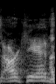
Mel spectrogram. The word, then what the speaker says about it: Arkansas: Okay, and you still pronounce it Arkansas as well, correct? Yeah, it's Arkansas, Okay.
